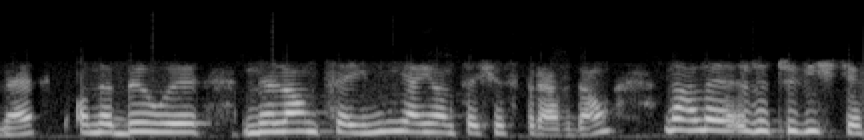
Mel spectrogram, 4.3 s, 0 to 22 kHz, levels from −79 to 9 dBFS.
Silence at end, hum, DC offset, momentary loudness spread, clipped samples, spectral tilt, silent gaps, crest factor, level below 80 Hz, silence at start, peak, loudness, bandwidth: 0 s; none; under 0.1%; 6 LU; under 0.1%; -8 dB/octave; none; 14 dB; -68 dBFS; 0 s; -4 dBFS; -18 LUFS; 3.9 kHz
